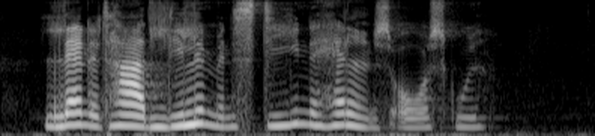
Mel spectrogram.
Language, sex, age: Danish, female, 23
